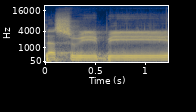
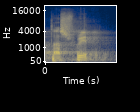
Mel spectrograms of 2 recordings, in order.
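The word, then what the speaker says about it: تثويب: wafit taswibi. Dan dalam pengucapan taswid ya taswid ya. Ini istilahnya taswib.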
